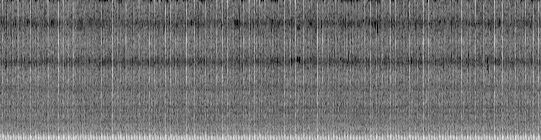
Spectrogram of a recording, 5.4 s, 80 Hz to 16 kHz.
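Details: Ported Homelite Super XL-130 chainsaw on its final test run: steady two-stroke idle with fast regular firing beat, no misses, surging or rattles; normal idle, oil and running good.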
